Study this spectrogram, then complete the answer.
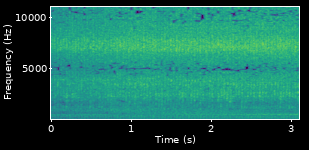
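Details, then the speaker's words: Rebuilt 2017 Mitsubishi L300 diesel engine, new oil and fuel filters, oil light off: even regular clatter, no knocks or stumbles, no compression leaks; normal idle. "untuk suaranya juga bagus teman-teman yang mudah-mudahan aman dan lancar ya tidak ada halangan"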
